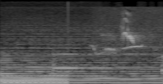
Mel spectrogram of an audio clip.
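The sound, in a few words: birds calling near a river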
